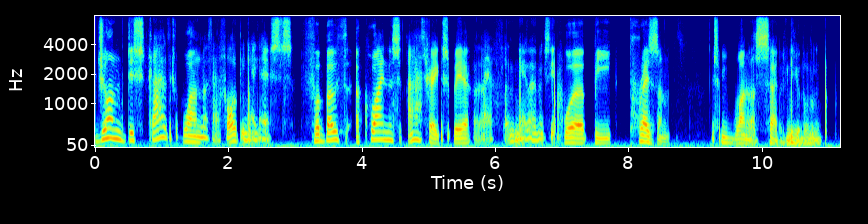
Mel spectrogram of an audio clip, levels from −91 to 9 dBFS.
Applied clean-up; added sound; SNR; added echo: neural diffusion model UNIVERSE++.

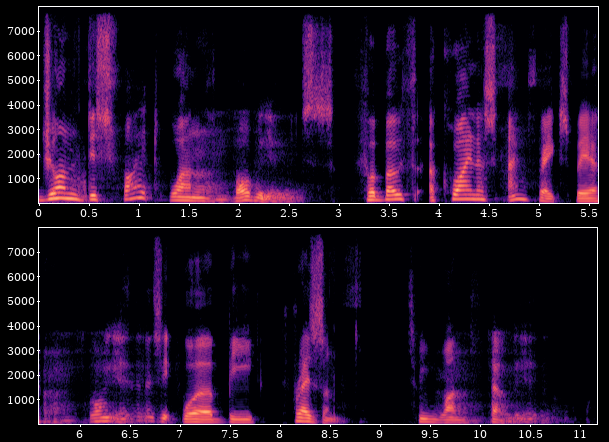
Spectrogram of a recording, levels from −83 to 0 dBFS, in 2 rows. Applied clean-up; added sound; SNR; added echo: neural mask model DeepFilterNet 3.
